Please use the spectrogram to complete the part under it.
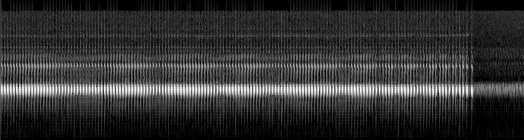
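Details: Steady high musical trill of an American toad, captured through a parabolic microphone on a DSLR, pulsing rapidly for nearly five seconds before stopping abruptly, leaving a fainter trill of another toad beneath.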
